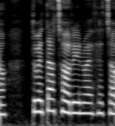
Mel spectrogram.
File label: "torri", Welsh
